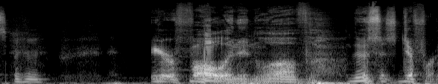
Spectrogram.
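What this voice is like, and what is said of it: Put-on different voice. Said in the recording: “I'm gonna do this in a different voice.”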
